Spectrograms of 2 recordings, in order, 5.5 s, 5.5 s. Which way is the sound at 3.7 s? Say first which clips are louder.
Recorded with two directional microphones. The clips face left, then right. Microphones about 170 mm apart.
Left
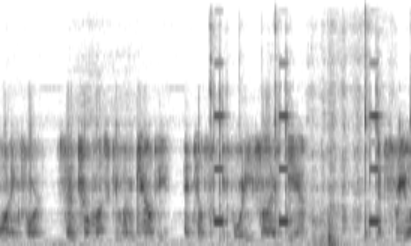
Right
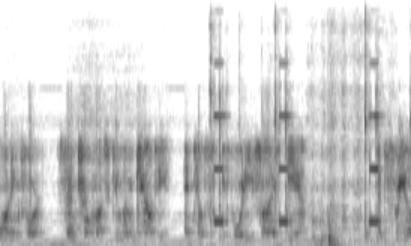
Left 3 dB; 30° left (ahead or behind).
